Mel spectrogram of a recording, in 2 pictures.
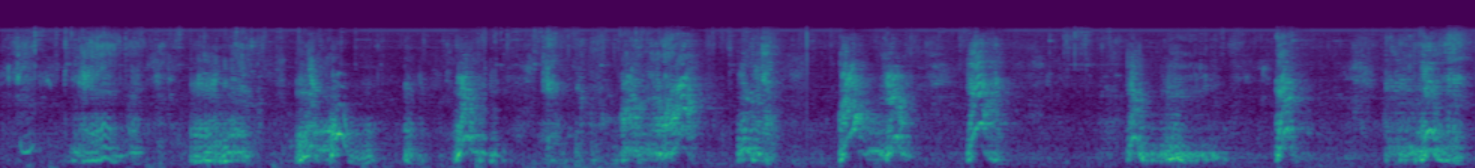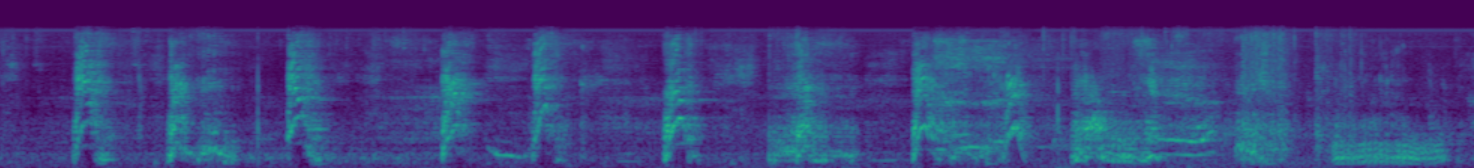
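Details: Playfully ferocious tussle between two pet dogs, a Pomeranian Chihuahua mix and a Jack Russell Terrier, on a bed; steady stream of sharp yips, barks and growls in rapid irregular bursts, mixed with bedding rustle.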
